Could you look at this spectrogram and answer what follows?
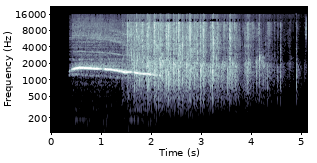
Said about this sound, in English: Giving y'all a big cheer.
